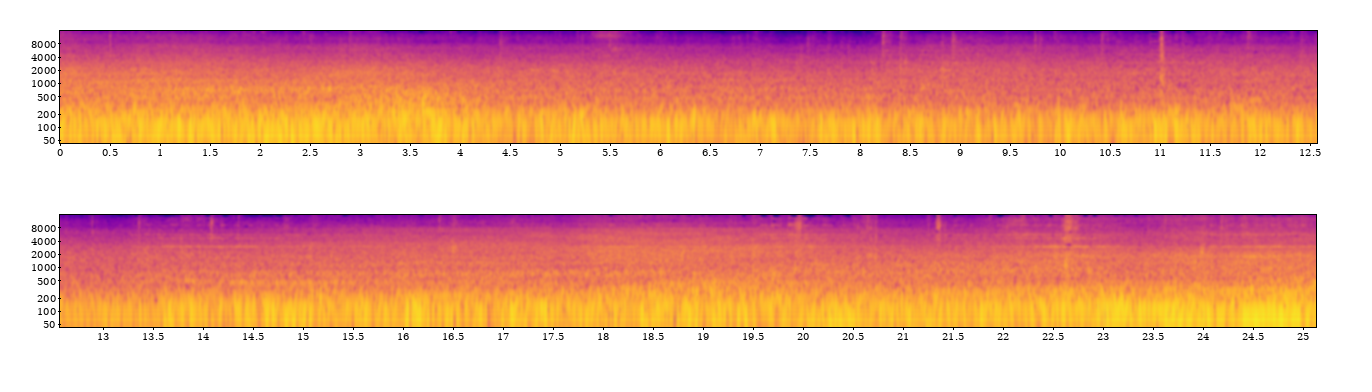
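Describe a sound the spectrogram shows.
Traffic hums along a nearby road.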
